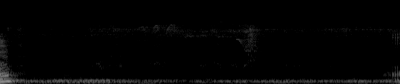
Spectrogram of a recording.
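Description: Felt-tip marker writing on paper, with faint squeaks and scratches of the tip, over a steady low hum.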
